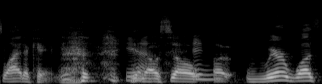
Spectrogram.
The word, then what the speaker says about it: lidocaine: S because you know leaine is not how you pronounce lidocaine you know so where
